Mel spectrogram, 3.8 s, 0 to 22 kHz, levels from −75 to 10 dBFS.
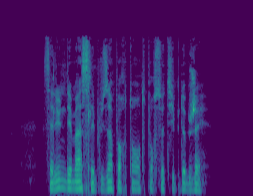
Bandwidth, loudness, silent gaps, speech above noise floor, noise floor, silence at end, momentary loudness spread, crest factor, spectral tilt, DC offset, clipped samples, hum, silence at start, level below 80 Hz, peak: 11.5 kHz; -27 LUFS; none; 54 dB; -82 dBFS; 0.75 s; 11 LU; 22 dB; -3 dB/octave; under 0.1%; under 0.1%; none; 0.65 s; -52 dBFS; -8 dBFS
